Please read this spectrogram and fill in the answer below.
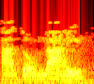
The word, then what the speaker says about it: Adonai: there's one time in Chumash where the letters Aleph, Dalet, Nun, Yud are pronounced Adonai with a patach under the Nun as opposed to a kamatz.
